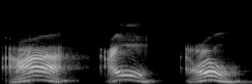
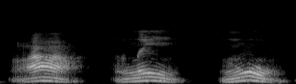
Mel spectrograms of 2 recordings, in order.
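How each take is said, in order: First: The sound comes from the throat, not the nose. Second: The sound is pushed through the nose. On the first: The speaker calls it right. "Pastikan jangan sampai ada getaran di rongga hidung kita" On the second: The speaker calls it wrong. "suara sering dimasukkan ke hidung sehingga terjadi seperti ini"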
